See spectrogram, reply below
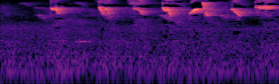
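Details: Saffron finch song of six bright, high chirped notes, each short and slightly slurred, spaced about every half second over a low background hum.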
